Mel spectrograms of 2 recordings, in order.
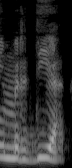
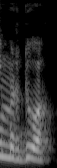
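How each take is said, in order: First: "mirdia" with an "-ia" ending; Hawleri form. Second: "mirdua" with a "-ua" ending; Slemani form. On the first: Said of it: "in Hawleri accent they say mirdia". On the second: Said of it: "in Slemani we say mirdua". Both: Shown as a demonstration.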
